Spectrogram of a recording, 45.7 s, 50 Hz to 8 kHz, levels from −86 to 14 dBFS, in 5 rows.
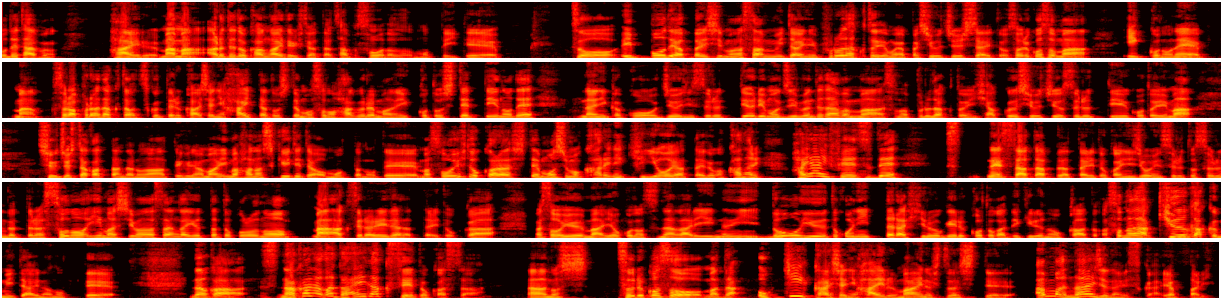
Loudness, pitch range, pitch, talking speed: -26 LUFS, 110-175 Hz, 130 Hz, 510 characters per minute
